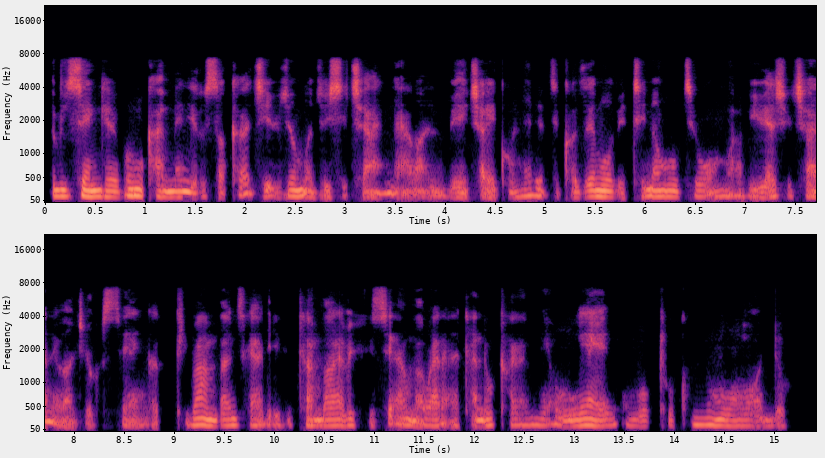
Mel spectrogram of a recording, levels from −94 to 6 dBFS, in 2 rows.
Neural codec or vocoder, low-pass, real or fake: codec, 16 kHz, 1 kbps, FreqCodec, larger model; 7.2 kHz; fake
